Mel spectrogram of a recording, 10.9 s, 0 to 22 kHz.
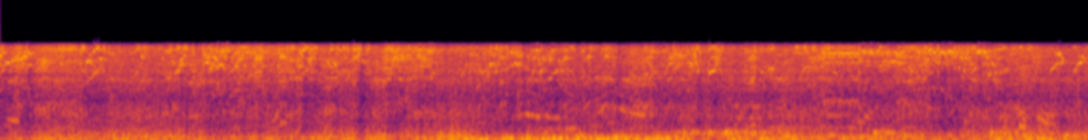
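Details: Lorikeets at the Nashville Zoo, 20 September 2007, keep up a dense, shrill chatter of squeals and screeches with no pause over a steady low rumble.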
